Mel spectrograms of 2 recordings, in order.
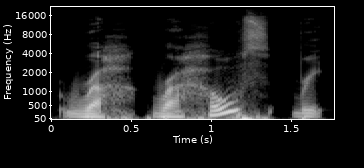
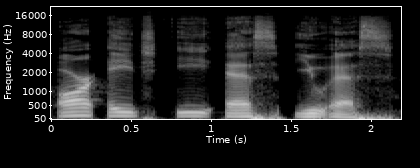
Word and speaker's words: Rhesus: So this is a Rahos. Dang. What? It's spelled RHESUS. Never good at pronunciation.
